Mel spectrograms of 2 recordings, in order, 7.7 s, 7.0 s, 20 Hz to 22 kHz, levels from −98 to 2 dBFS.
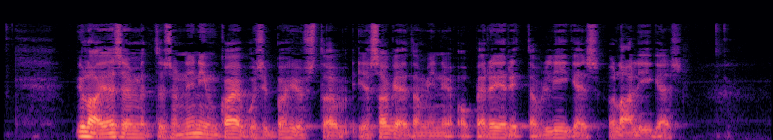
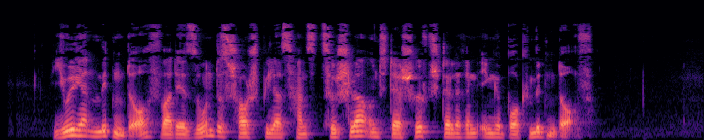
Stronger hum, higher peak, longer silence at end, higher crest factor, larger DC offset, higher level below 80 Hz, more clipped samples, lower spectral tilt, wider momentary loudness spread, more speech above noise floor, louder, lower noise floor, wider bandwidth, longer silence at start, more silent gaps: neither; about the same, -6 dBFS vs -8 dBFS; second, 0.95 s vs 1.15 s; about the same, 22 dB vs 18 dB; neither; first, -52 dBFS vs -62 dBFS; neither; about the same, -6 dB/octave vs -5.5 dB/octave; first, 12 LU vs 7 LU; second, 38 dB vs 49 dB; about the same, -28 LUFS vs -26 LUFS; second, -65 dBFS vs -74 dBFS; about the same, 11.5 kHz vs 11.5 kHz; first, 0.75 s vs 0.55 s; neither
